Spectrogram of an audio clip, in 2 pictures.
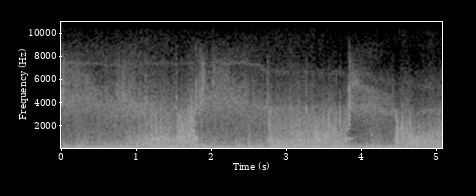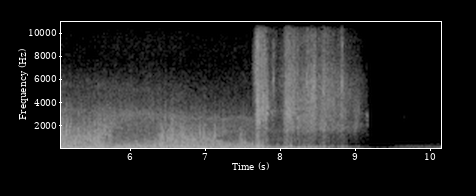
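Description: A small drone's propellers buzz loudly in flight, then wind down and stop.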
